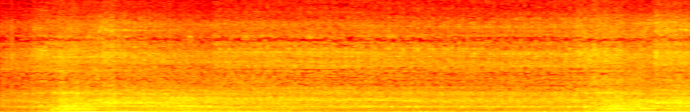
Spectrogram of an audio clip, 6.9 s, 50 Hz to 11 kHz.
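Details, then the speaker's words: 1.5 TSI turbo petrol, cold engine, stock apart from ram air intake pipe and panel filter, before Forge blow-off valve install: two throttle blips to about 2,500 rpm rising and falling cleanly, faint turbo flutter on lift-off. "i'm just going to give you a listen of what this sounds like stock it's a cold engine"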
